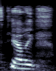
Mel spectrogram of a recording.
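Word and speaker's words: Kelle: It's Kelly.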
